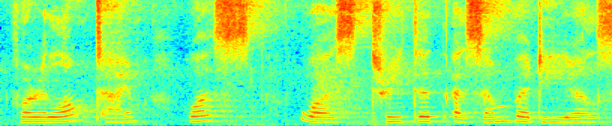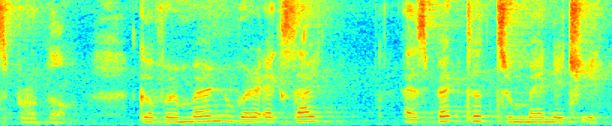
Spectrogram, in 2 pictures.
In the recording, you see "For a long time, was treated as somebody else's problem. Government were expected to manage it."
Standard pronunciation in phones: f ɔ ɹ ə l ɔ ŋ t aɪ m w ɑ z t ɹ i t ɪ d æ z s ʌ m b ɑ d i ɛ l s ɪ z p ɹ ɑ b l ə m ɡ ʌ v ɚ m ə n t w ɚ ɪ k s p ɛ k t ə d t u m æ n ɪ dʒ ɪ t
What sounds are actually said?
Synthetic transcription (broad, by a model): f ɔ ɹ ə l ɔ ŋ t aɪ m w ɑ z t ɹ i t ɪ d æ s ʌ m b ɑ d i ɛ l s p ɹ ɑ b l ə m ɡ ʌ v ɚ m ə n t w ɚ ɪ k s p ɛ k t ə d t u m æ n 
